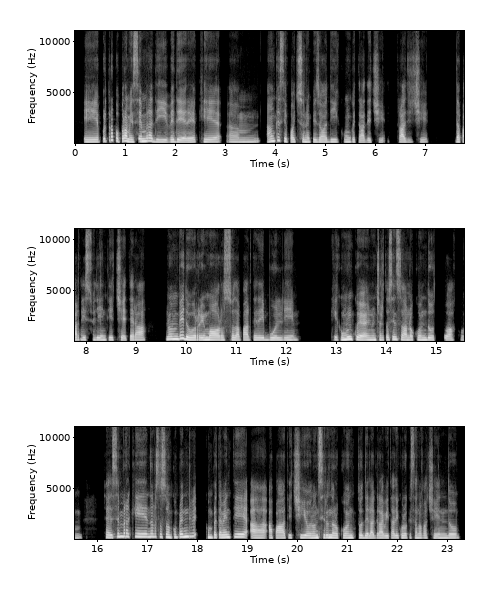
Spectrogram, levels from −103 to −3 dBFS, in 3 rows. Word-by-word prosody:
Eh, 190 0 0
purtroppo 255 +5 -1
però 245 +2 +3
mi 200 -6 +4
sembra 235 +6 +3
di 180 -2 -1
vedere 180 -1 +1
che, 185 -2 -2
ehm, 185 +1 -6
anche 245 +8 0
se 245 -5 0
poi, 185 -1 -1
ci 190 - -14
sono 190 -2 -1
episodi 180 +1 -2
comunque 185 0 -4
tradeci 160 -1 -7 0.3
tragici 175 +1 -5 0.5
da 195 - -1
parte 185 +2 0
di 190 - 0
studenti 180 0 -3
eccetera, 180 0 -2 0.4
non 245 +2 +5
vedo 245 -6 +5
un 185 - +4
rimorso 185 0 +2
da 175 -3 0
parte 175 +1 -2
dei 180 0 0
bulli, 175 +1 -2 0.7
che 205 - -6
comunque 200 -2 +4
in 185 0 +1
un 185 - +2
certo 195 +2 -4
senso, 215 0 0
hanno 175 -1 +1
condotto 180 -1 -1
a 165 - -1
com 170 -2 -11 0.4
cioè, 225 -2 0
sembra 290 +4 +1
che, 280 0 +2
non 280 +1 +2
lo - - -2
so, 260 -2 -4
sono 240 0 +2
complentve, 265 - +3
completamente 235 +3 +2
a 180 -2 0
apatici 190 +2 -1
o 195 -1 +1
non 195 +1 +3
si 215 +2 -3
rendono 215 -3 +3
conto 195 +1 0
della 185 -2 +1
gravità 185 +1 -2
di 190 - 0
quello 185 0 -1
che 185 - -13
stanno 180 +1 -4
facendo. 175 0 -3
185 Hz, 165 wpm, -23 LUFS, 180-215 Hz, 0.7 s, non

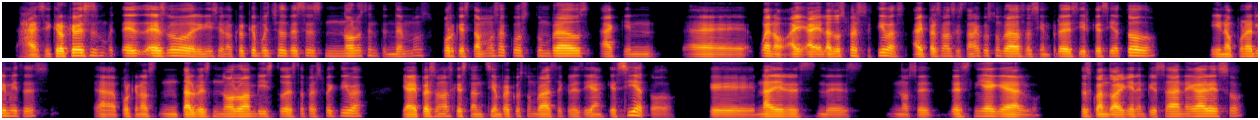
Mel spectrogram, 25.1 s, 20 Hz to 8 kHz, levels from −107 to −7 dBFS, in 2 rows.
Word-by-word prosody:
Ah 105 0 0
sí, 120 - -12
creo 135 +2 +7
que 155 - +7
a - - +12
veces 155 +1 +3 0.2
es 145 -1 +3
es 140 -1 +7
lo 155 -1 +3
del 130 -2 +3
inicio, 130 +2 -8
¿no? 125 - -9
Creo 140 +3 -7
que 150 - -3
muchas 145 +1 -4
veces 140 0 -6
no 135 0 -2
nos 145 0 -7
entendemos, 140 +3 -12
porque 140 -1 -1
estamos 130 +3 -5
acostumbrados 140 -2 +2
a 125 -1 -1
que 125 - -16
en 120 0 -13 0.3
eh, 110 -3 -3
bueno, 135 -6 +3
hay 125 - +6
hay 115 - +6
las 115 - +4
dos 130 +1 -1
perspectivas. 145 -2 -1
Hay 120 0 +2
personas 135 +2 -4
que - - -15
están 125 0 -7
acostumbradas 135 -2 +2
a 115 - -8
siempre 115 +4 -2
decir 125 +1 0
que 130 - -3
sí 135 +2 -8
a 135 - -3
todo, 155 +1 +3 0.5
y 120 -1 -5
no 115 -2 0
poner 130 0 +1
límites, 140 - -6 0.4
ah, 110 -2 -5
porque 120 -1 -7
nos, 110 0 -5 0.2
tal 115 0 +6
vez 120 0 -1
no 125 0 -1
lo 130 0 +5
han 125 - +2
visto 125 0 -8
de 125 - +2
esta 120 +2 -13
perspectiva, 140 +3 -6 0.4
y - - -5
hay 115 0 +7
personas 125 +1 -1
que - - -2
están 120 -2 -9
siempre 120 -1 -4
acostumbradas 120 -2 -3
a - - -14
que - - -17
les 115 -1 -8
digan 115 0 -5
que 115 - -8
sí 185 +8 +1
a - - +1
todo, - - -15 0.3
que 105 -2 -3
nadie 120 +1 +5
les 115 +1 -6
les, 105 -2 -12 0.2
no 115 -3 -14
sé, 110 0 -8 0.2
les 115 -1 -4
niegue 130 -3 +4
algo. 110 -3 +2 0.3
Entonces, 120 -1 -8
cuando 120 -3 +3
alguien 110 +3 +3
empieza 120 +1 -2
a 125 - +3
negar 135 +2 +5
eso, 135 +3 -3
125 Hz, 215 wpm, -25 LUFS, 115-140 Hz, 0.5 s, a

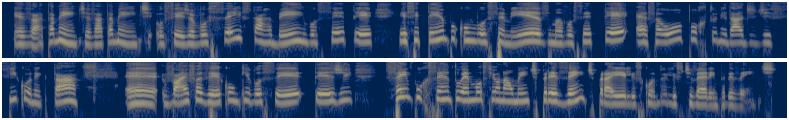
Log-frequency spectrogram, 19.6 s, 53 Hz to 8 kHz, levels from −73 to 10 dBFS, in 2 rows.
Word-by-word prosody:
Exatamente, 195 +4 -1
exatamente. 190 +1 -4
Ou 195 - -9
seja, 195 -1 -1
você 215 +6 -1
estar 240 -7 -1
bem, 225 +6 0
você 260 +6 -4
ter 230 -3 +2 0.3
esse 245 +2 0
tempo 295 +3 -2
com 260 -2 -5
você 235 -2 -2
mesma, 215 +1 +2
você 215 +4 -5
ter 270 +1 +3
essa 225 +1 -2
oportunidade 230 -5 -3
de 215 +1 -9
se 280 +7 -6
conectar, 240 -2 +2 0.6
eh, 205 -1 +4
vai 200 +5 +4
fazer 225 -5 +2
com 260 -1 -6
que 255 +1 -7
você 230 0 +2
esteja 245 +3 +1 0.4
100% 305 -4 +2
emocionalmente 265 -3 +1
presente 245 +3 +4
para 200 - +5
eles, 195 -1 +3
quando 210 -1 -8
eles 205 -4 -8
estiverem 180 -4 +1
presente. 175 -1 -3
230 Hz, 115 wpm, -24 LUFS, 205-260 Hz, 0.6 s, para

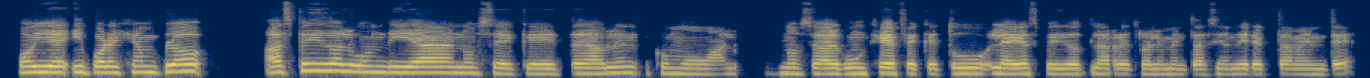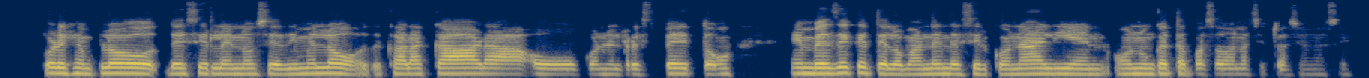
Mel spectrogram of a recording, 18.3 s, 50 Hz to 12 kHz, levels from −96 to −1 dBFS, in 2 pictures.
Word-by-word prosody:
Oye, 230 0 +6
y 235 0 +2
por 225 +1 +4
ejemplo, 235 +4 +3 0.3
¿has 225 -1 +2
pedido 285 0 +4
algún 245 -3 +3
día, 220 0 +4
no 210 -1 -3
sé, 185 -1 -2
que 180 -1 -2
te 195 - +1
hablen 205 +3 -1
como 185 -2 -6
al 185 +1 -11 0.2
no 195 -1 -4
sé, 190 +1 -3
algún 190 +1 +1
jefe 195 -2 +3
que 180 0 -3
tú 195 -1 0
le 200 - +3
hayas 185 0 +3
pedido 180 -1 -1
la 190 -1 -3
retroalimentación 180 0 -5
directamente?, 180 0 -4 0.3
por 200 - +2
ejemplo, 195 0 +3
decirle, 190 -1 -2
no 185 0 -3
sé: 180 +1 0
"Dímelo 190 0 0
cara 185 -1 0
a - - -9
cara, 190 -1 +2
o 180 -1 -2
con 180 +1 -9
el 175 - -9
respeto", 185 +1 -3 0.4
en 200 0 -1
vez 195 0 +5
de 210 0 +1
que 215 - 0
te 185 -1 +1
lo 175 - 0
manden 180 +1 -2
decir 175 -1 -3
con 175 +1 -4
alguien, 185 -1 0
o 185 - -5
nunca 185 0 0
te - - -4
ha - - -2
pasado 185 0 -5
una 180 0 -11
situación 170 +1 -16
así. 170 +1 -23
185 Hz, 190 wpm, -20 LUFS, 180-200 Hz, 0.4 s, Oye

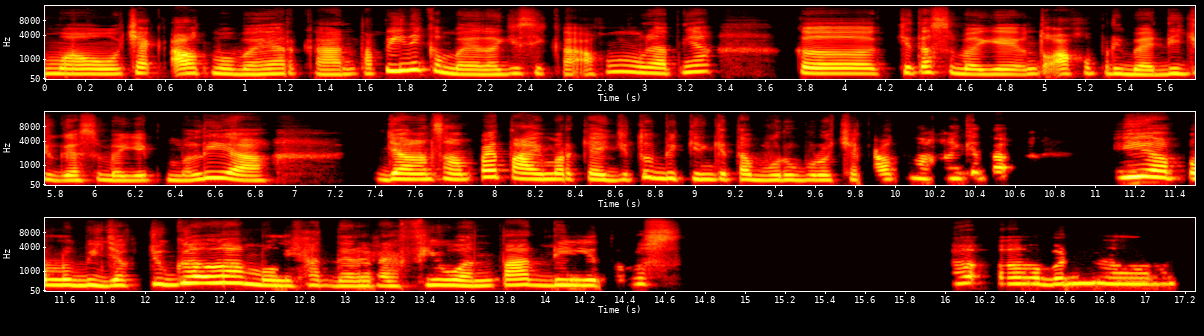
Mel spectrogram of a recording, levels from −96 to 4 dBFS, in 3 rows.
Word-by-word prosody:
mau 215 -1 0
check 245 0 -2
out, 230 +2 +5
mau 220 - -2
bayar 220 +2 -3
kan. 195 -1 -3
Tapi 230 - +2
ini - - +5
kembali 230 -11 -1
lagi 195 +4 -4
sih 235 - -9
Kak, 200 -2 -5
aku 305 - -5
melihatnya, 280 +2 -2 0.4
ke 230 -2 +3
kita 260 +2 -3
sebagai 205 -4 -2
untuk 215 +2 -6
aku 225 +2 0
pribadi 205 -1 -2
juga 210 -2 -3
sebagai 200 -1 -5
pembeli 230 +7 +1
ya. 200 -2 +1 0.6
Jangan 245 0 +5
sampai 240 +7 +3
timer 245 -2 +4
kayak 225 -2 -2
gitu, 325 - -2
bikin 245 -3 -3
kita 235 -1 -1
buru-buru 210 0 -2
check 225 +2 -8
out. 225 - +1
Makanya 270 0 -5
kita 290 - +3 0.6
iya. 340 0 +10
Perlu 260 -3 +2
bijak 240 0 0
jugalah 330 +4 +5
melihat 235 -2 -1
dari 210 0 -4
reviewan 230 +1 -2
tadi. 245 -1 +1
Terus 250 +6 -10 1.4
Heeh. 300 -1 -2
Benar. 290 -1 -1
235 Hz, 165 wpm, -23 LUFS, 215-265 Hz, 1.4 s, iya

